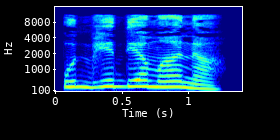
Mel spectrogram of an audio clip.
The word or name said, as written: ಉದ್ಭಿದ್ಯಮಾನ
